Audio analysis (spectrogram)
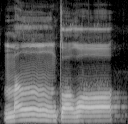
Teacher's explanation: طا اور غین دونوں کو پر ادا کرنا ہے · فَأَمَّا مَن طَغَىٰ، نون ساکن کے بعد طا حروف اخفا میں سے ہے، نون ساکن میں اخفا ہوگا، یعنی اخفا کریں گے، غنہ کریں گے، ناک میں آواز کو چھپائیں گے، نون ساکن کو ظاہر کر کے نہیں پڑھیں گے، یعنی من نہیں پڑھیں گے بلکہ من اس انداز میں پڑھیں گے۔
